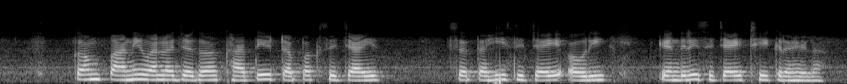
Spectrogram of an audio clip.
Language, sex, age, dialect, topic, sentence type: Bhojpuri, female, 18-24, Western, agriculture, statement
